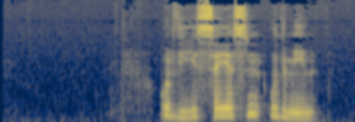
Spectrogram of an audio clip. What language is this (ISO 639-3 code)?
kab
